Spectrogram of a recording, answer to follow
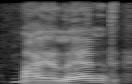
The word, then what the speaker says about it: Mile End: parce qu'après, c'était devenu Myland, et maintenant, il y a Myland et toutes sortes de variations dessus, mais Mylan, prononcé à la canadienne-française, c'est une désignation qui remonte très loin.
